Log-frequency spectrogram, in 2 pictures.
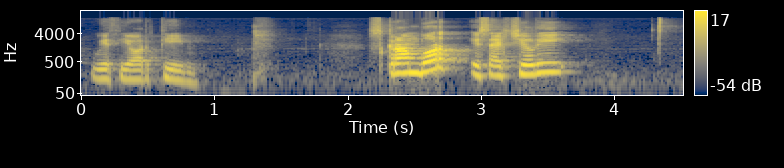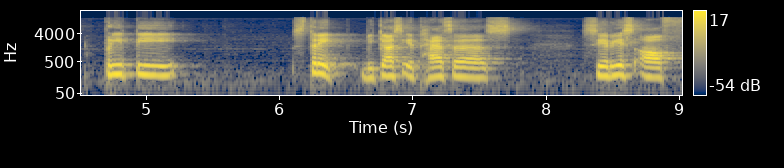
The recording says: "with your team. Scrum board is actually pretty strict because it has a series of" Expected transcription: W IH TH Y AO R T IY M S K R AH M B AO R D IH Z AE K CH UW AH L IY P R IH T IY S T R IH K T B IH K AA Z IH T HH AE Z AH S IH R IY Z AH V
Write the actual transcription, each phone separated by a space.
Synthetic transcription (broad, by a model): W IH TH Y AO R T IY M S K R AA M B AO R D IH S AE K CH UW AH L IY P R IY T IY S T R IH K T B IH K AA S IH T HH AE S AH S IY R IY S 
